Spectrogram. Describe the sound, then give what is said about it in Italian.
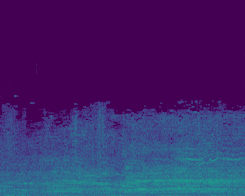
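A dense, steady clamor of many voices from an approaching angry crowd, an overlapping rumble of shouting and muttering with no single words standing out, holding at an even loudness throughout. “Sottotitolo era Folla in, folla in collera che si avvicina.”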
